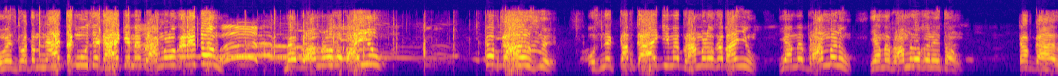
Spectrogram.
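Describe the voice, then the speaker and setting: A man speaks with an extremely high pitch and ordinary pitch variation. He leaves long, frequent pauses. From Bareilly area, Uttar Pradesh, India. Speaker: protester. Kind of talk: street interview at a protest. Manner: animated.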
